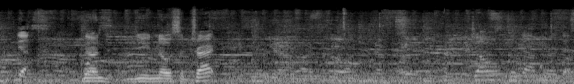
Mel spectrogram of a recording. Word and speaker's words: SBTRKT: Now, do you know Subtract? Don't think I've heard that song. No. Subtract's an artist. He's like okay. It's like he spelled without the vowels, so it's like SBTRKT.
